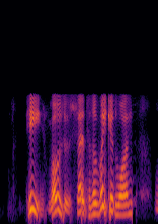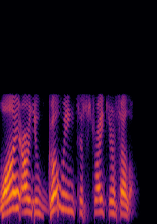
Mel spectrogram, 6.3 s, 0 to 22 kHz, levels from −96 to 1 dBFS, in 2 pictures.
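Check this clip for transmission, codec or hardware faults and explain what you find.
Two faults are present: a very low-rate digital voice codec throughout, and a short burst of radio bit errors.

Throughout, the Codec 2 vocoder at 2.4 kbit/s resynthesises speech from pitch and envelope, so it sounds heavily buzzy and robotic, and spectrograms show smeared, over-regular harmonic stripes.

From 2.64 to 2.80 s, bit errors on digital voice radio at roughly 5 percent corrupt frame parameters, giving warbling bleeps. The spectrogram shows abrupt pitch and level jumps there.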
